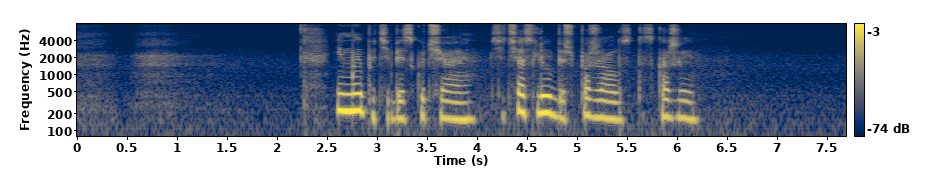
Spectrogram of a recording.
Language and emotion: Russian, sad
